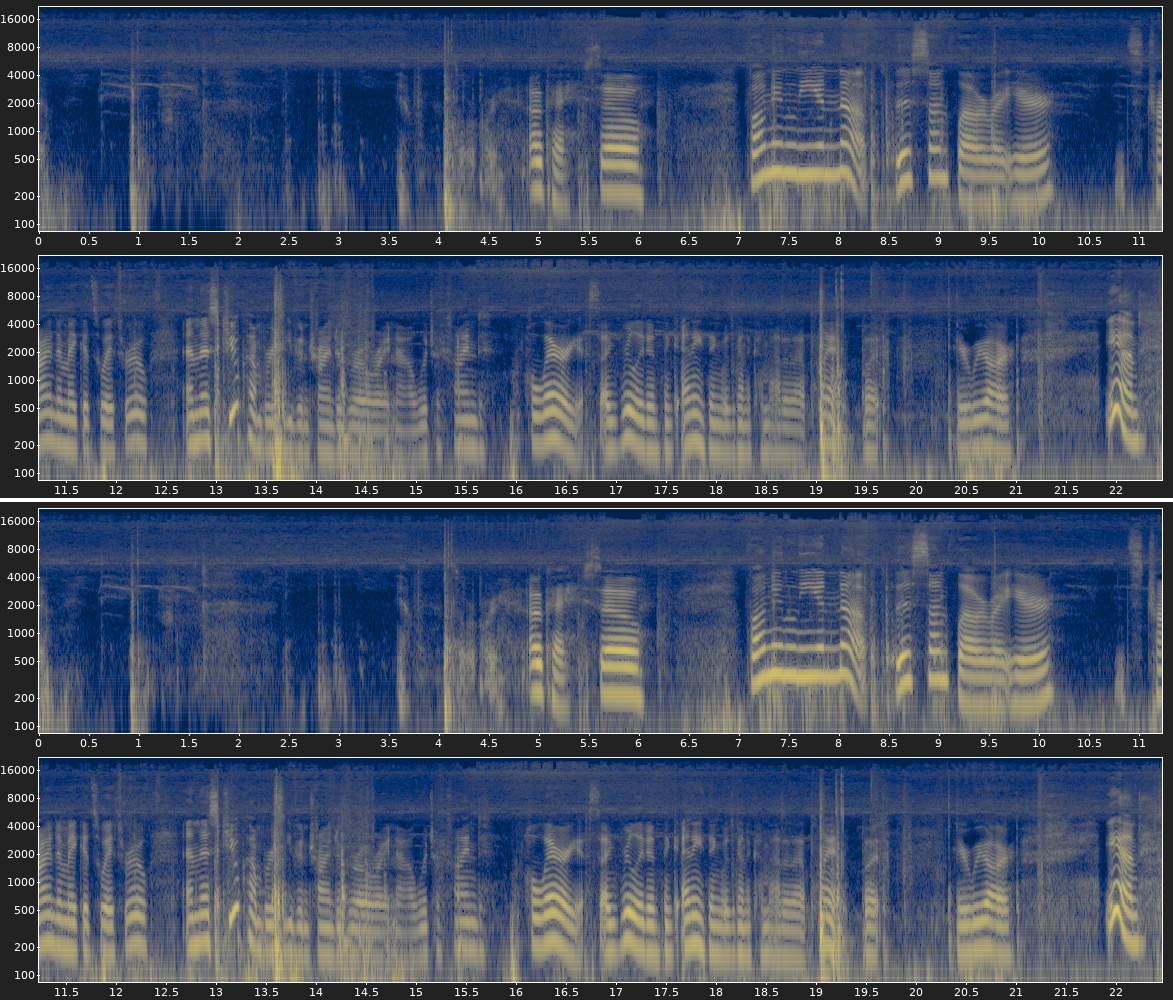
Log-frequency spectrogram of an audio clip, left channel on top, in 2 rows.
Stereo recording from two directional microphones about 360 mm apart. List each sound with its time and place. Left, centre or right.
3.6 s a sound: centre
4.3 s a sound: right
7.1 s speech: centre
16.1 s speech: right
21.3 s gasp: right
22.1 s speech: centre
